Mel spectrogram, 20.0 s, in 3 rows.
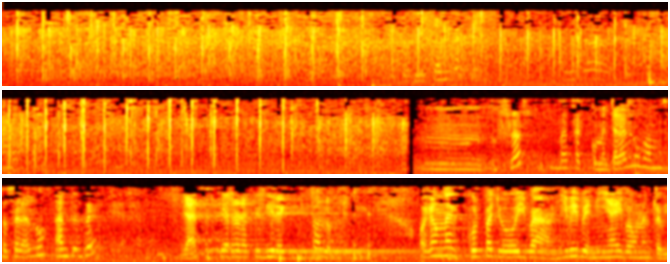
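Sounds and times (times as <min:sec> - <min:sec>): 
audience clapping: 0:00.0 - 0:10.8
speech: 0:04.4 - 0:04.9, 0:11.8 - 0:19.9.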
